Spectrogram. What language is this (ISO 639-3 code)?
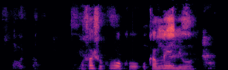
kin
